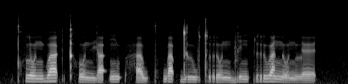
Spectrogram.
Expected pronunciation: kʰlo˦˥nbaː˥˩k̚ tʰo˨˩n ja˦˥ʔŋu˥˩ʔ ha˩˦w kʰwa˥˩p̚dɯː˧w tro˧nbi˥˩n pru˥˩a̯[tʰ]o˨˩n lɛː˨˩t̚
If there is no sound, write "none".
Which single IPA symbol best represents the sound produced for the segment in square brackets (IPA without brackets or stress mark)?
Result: n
